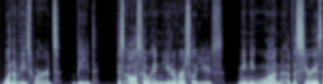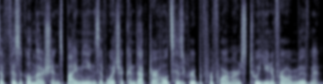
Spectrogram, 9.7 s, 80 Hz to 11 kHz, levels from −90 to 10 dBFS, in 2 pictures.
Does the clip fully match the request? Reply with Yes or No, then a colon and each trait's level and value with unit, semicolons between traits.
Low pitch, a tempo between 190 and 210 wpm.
Yes: low, 120 Hz; fast, 205 wpm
